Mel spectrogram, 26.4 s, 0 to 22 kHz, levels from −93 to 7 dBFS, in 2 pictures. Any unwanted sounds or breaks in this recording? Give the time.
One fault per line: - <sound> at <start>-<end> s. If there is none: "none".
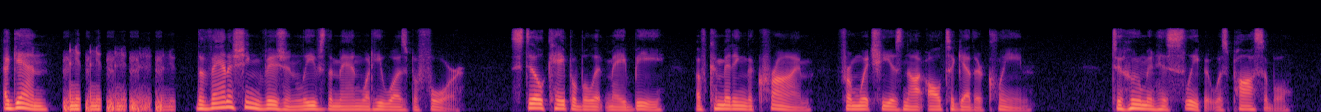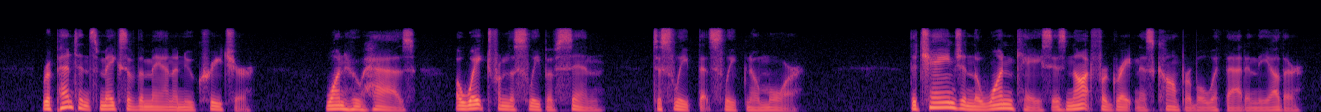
- laugh at 0.6-1.8 s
